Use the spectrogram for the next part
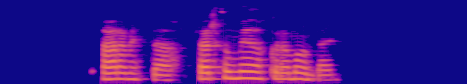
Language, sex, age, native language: Icelandic, female, 20-29, Icelandic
